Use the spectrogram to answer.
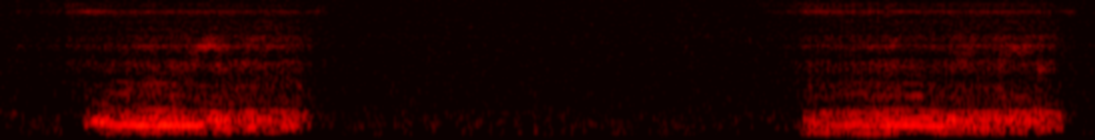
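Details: Snoring: two drawn-out, buzzing snores on breathing in, separated by quiet breathing out, in a quiet room.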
